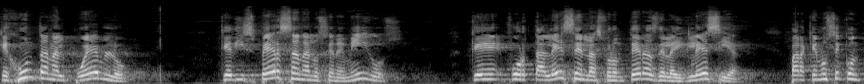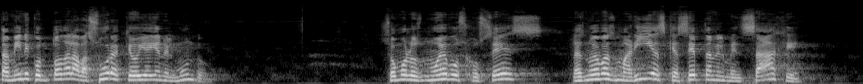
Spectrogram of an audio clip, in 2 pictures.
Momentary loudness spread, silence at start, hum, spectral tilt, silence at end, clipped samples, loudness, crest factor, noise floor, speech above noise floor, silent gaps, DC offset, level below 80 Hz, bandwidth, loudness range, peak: 8 LU; 0 s; none; -4.5 dB/octave; 0.6 s; under 0.1%; -15 LUFS; 16 dB; -55 dBFS; 40 dB; none; under 0.1%; -46 dBFS; 16 kHz; 4 LU; 0 dBFS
